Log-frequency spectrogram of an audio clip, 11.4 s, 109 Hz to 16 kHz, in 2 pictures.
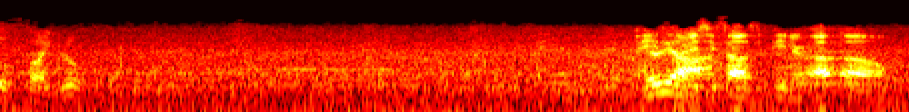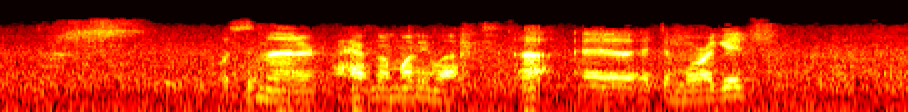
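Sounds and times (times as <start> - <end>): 
rumble and hiss inside a moving train: 0.0 - 11.3
speech: 4.0 - 5.6, 7.1 - 10.6.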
